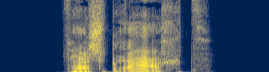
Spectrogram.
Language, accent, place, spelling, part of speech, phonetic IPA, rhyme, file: German, Germany, Berlin, verspracht, verb, [fɛɐ̯ˈʃpʁaːxt], -aːxt, De-verspracht.ogg
- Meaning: second-person plural preterite of versprechen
